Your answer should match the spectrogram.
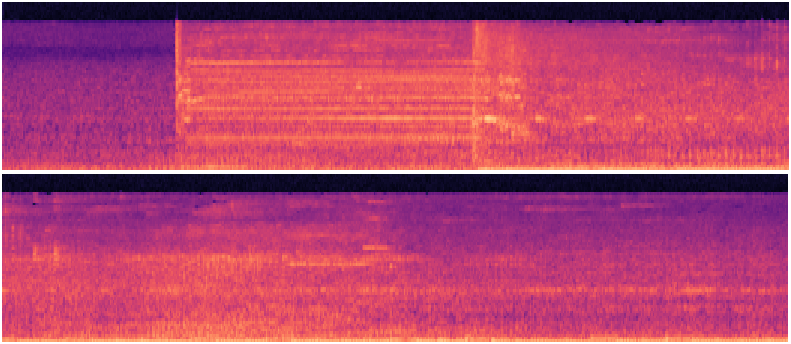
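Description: Street traffic of motorcycle tricycles. A steady ringing tone sounds for about two seconds near the start. From about three seconds in there is a loud, steady low throb.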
